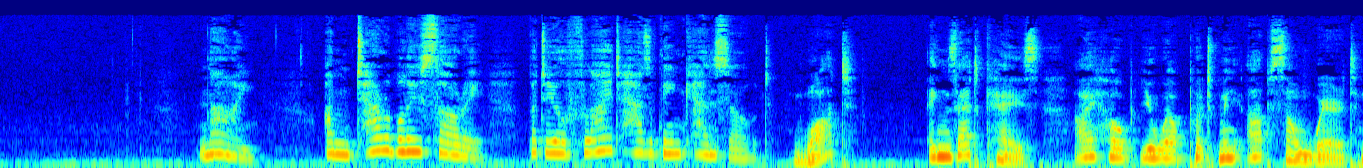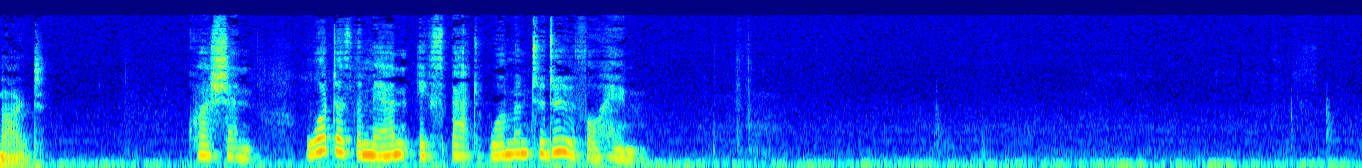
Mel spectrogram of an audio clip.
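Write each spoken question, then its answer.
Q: What does the man expect woman to do for him?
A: Arrange accommodation for him tonight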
